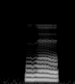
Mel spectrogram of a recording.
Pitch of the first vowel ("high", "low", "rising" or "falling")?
low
